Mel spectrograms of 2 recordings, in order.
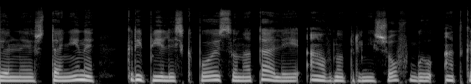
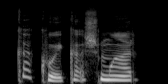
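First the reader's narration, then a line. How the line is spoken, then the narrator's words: Hysterical laugh. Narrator (Russian): Я истерично рассмеялась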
